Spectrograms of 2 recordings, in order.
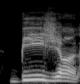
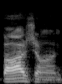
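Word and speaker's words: Bijan: Bjon, I said Bahon for some reason. Bjon. Bahan Robinson. Bjon. Okay, Bjon.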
